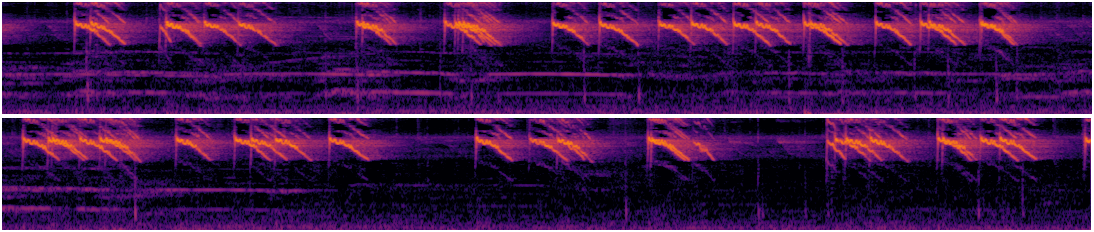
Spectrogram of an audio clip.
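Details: A female white-eye, used to excite a male into singing, gives rapid bursts of thin, very high chirps, each a quick descending twitter, about every half second, over a faint steady hum.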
